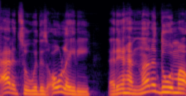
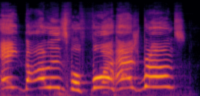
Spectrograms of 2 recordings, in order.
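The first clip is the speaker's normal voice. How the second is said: put-on very high, stretched-out, drawn-out shriek. Retelling arguing at a drive-through window: imitating himself screaming. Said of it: "Now I'm screaming from the car into the little window".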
